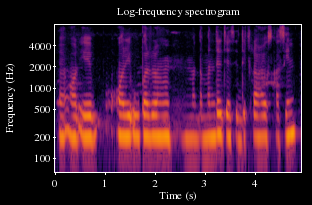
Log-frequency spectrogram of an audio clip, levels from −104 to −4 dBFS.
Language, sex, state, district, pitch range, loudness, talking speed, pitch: Hindi, female, Chhattisgarh, Rajnandgaon, 200-210 Hz, -37 LUFS, 185 wpm, 205 Hz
